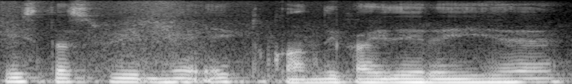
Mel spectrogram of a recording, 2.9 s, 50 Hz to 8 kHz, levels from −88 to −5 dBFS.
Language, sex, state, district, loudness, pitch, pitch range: Hindi, male, Uttar Pradesh, Saharanpur, -14 LUFS, 130 Hz, 120-135 Hz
